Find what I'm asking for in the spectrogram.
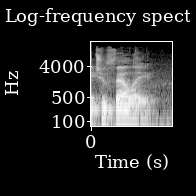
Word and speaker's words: Tufele: 37th overall pick, the Philadelphia Eagles select Jay Tufele. I think that's how you pronounce his last name. – Yeah, Tufele out of USC. Tufele, yeah.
